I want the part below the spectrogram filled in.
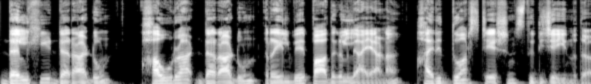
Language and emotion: Malayalam, neutral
